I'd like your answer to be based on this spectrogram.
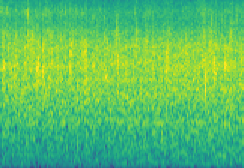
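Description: Steady rain drums on a tin roof, a dense, even hiss of drops close overhead with no let-up.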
